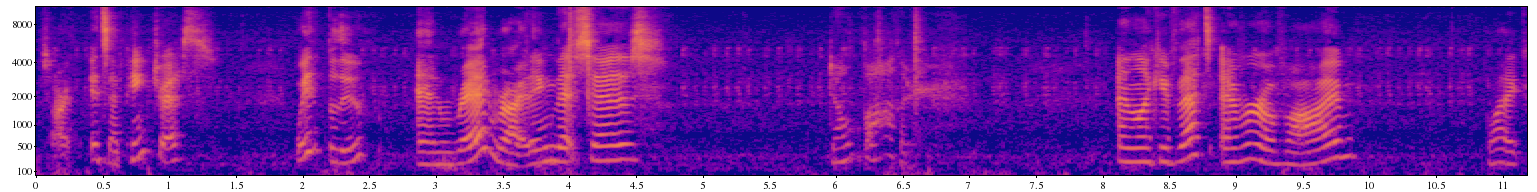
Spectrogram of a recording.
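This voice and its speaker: A young woman vlogging in a loose, rambling chat, slightly higher-pitched than most women. She fills her talk with "like", giggles at herself and teases her own quirks. A steady hiss of background noise runs under the recording. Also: poor audio. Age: young adult. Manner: rambling, chatty, lots of "like" fillers; giggly, self-deprecating. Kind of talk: casual chat haul video.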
